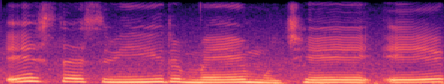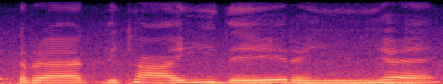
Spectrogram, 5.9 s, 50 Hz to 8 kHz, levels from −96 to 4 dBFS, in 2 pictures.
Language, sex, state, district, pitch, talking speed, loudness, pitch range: Hindi, female, Madhya Pradesh, Katni, 235 Hz, 100 wpm, -10 LUFS, 220-255 Hz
